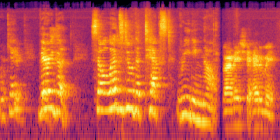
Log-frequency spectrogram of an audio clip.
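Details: Adult woman; normal speech.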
